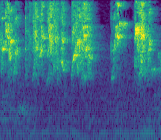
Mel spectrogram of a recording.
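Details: Lovebird chattering song used to train other birds: rough, squeaky, high bursts in about five quick phrases separated by short silences.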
